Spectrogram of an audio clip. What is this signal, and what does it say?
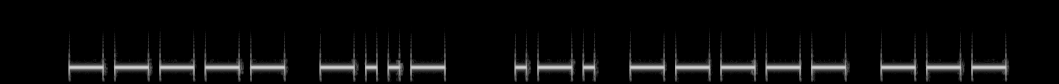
Morse code, heard as a keyed tone, about 10 wpm, 800 Hz. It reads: 0XR0O
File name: CW / DET / 1 9 1500C S A 10wpm 4511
